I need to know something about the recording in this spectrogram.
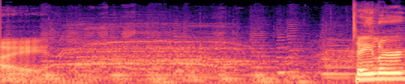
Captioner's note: lively music; crowd cheering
